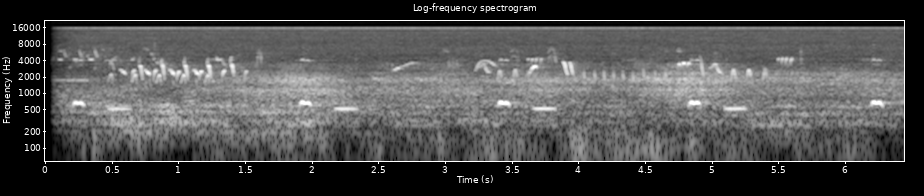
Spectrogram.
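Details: Common cuckoo in Sofia, Bulgaria, on 1 May 2020, giving its two-note falling 'cu-coo', repeated five times about every one and a half seconds, over a busy chorus of twittering songbirds.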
